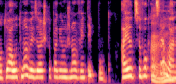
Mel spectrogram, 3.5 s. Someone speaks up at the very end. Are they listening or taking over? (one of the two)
listening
